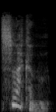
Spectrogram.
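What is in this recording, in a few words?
"slacken", British English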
